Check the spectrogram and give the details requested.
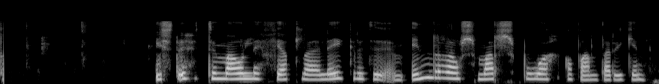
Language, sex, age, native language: Icelandic, female, 20-29, Icelandic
